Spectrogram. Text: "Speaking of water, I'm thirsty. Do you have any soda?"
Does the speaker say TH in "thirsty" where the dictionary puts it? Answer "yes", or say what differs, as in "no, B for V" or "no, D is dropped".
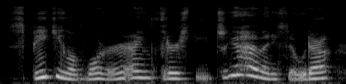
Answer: yes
